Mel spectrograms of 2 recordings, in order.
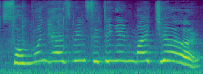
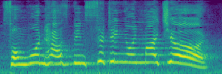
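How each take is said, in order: First: It is said in a soft voice. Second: It is said in an angry voice.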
